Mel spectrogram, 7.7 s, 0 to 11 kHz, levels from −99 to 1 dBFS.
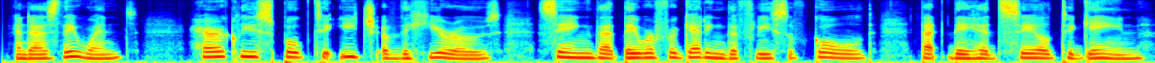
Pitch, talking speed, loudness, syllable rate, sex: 190 Hz, 200 wpm, -18 LUFS, 5.4 syllables/s, female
